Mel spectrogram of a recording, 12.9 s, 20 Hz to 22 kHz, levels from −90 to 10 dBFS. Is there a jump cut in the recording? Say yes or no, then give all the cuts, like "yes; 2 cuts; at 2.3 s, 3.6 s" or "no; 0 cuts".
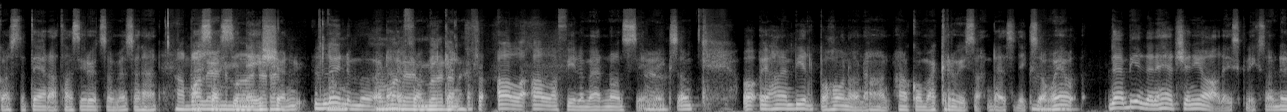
no; 0 cuts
